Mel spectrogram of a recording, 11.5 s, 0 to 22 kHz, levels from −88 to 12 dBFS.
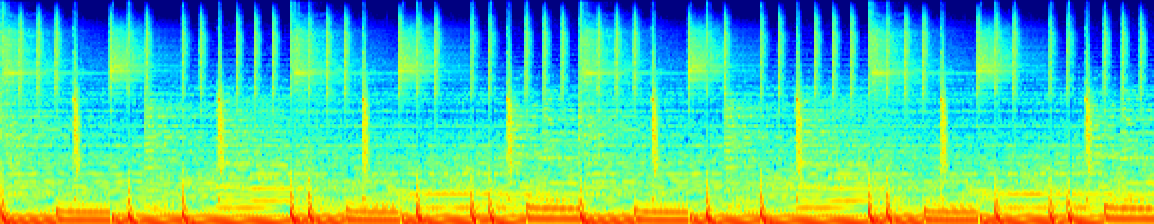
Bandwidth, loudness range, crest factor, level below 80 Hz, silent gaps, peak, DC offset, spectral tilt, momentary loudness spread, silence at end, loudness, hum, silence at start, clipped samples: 18.5 kHz; 1 LU; 8 dB; -10 dBFS; none; 0 dBFS; under 0.1%; -5 dB/octave; 4 LU; 0 s; -11 LUFS; none; 0 s; 2%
